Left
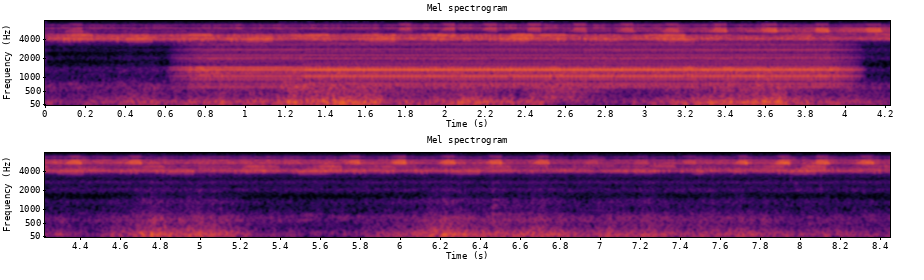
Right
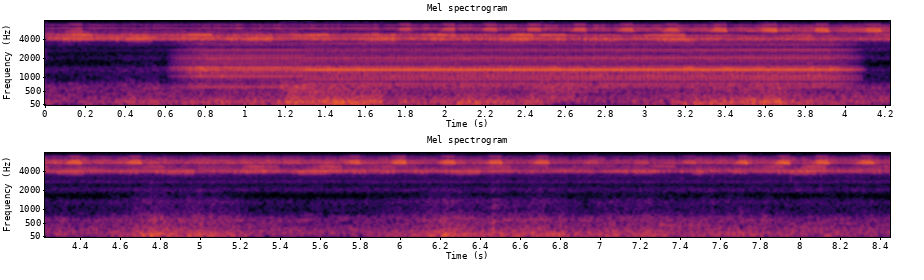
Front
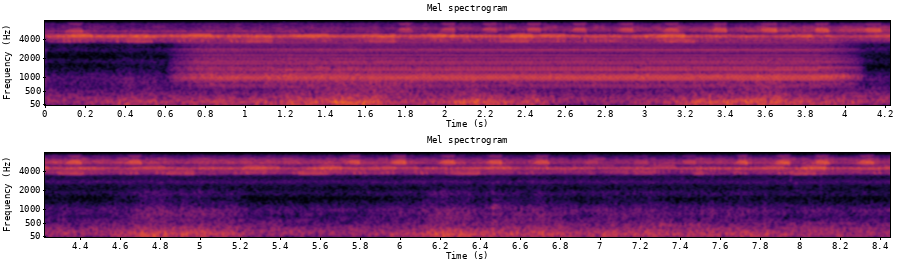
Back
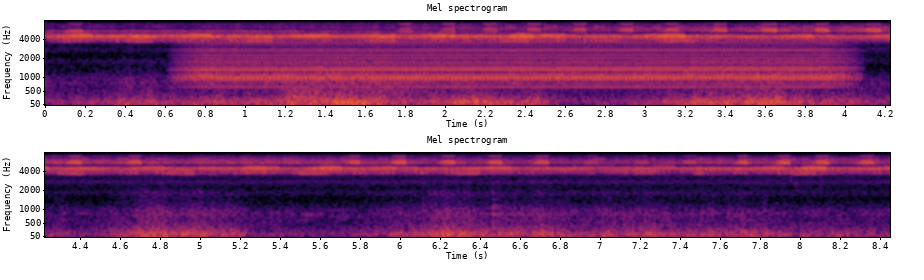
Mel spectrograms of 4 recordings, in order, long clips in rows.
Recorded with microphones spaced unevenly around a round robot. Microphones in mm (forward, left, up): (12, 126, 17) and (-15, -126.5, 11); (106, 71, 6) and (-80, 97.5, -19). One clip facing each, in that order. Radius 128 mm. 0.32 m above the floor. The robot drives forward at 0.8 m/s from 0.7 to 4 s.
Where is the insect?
30° right; by 8.5 s 40° right.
